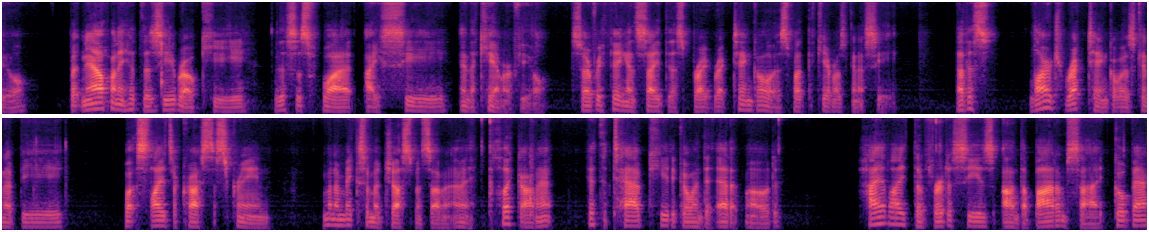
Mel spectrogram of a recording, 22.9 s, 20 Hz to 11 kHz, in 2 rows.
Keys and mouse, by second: 1.6 KP_0, 11.5 middle click, 17.6 Tab, 19.2-22.9 drag.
